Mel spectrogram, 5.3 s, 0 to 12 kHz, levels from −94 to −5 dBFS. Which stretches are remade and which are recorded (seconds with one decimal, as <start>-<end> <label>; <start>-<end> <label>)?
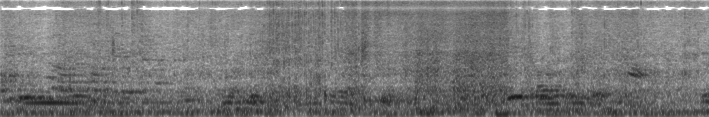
0.0-2.6 recorded; 2.6-3.8 remade; 3.8-5.3 recorded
